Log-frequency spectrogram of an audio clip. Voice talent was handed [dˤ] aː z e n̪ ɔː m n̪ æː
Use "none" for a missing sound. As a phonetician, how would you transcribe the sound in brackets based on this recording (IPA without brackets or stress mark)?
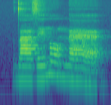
d̪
